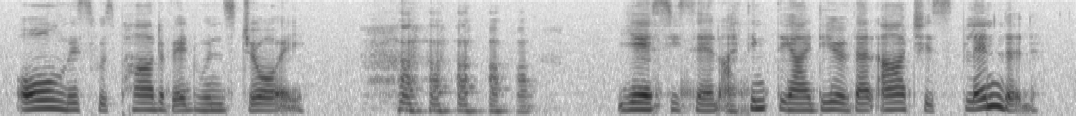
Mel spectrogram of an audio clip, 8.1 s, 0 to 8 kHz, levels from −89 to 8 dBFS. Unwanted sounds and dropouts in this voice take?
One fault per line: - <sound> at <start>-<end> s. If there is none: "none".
- laugh at 2.7-4.2 s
